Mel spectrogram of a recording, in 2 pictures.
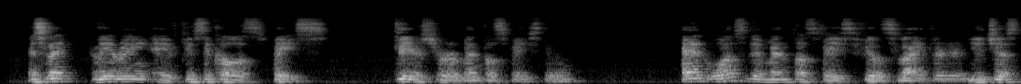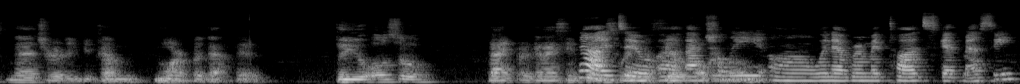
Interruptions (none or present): present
